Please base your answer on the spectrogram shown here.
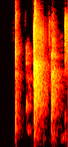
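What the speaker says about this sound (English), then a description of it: "let's welcome Heather with a big old round of applause" Audience in a morning call gathering welcoming Heather with a short burst of clapping: several sharp, uneven claps and cheers over about a second, close and fairly loud.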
